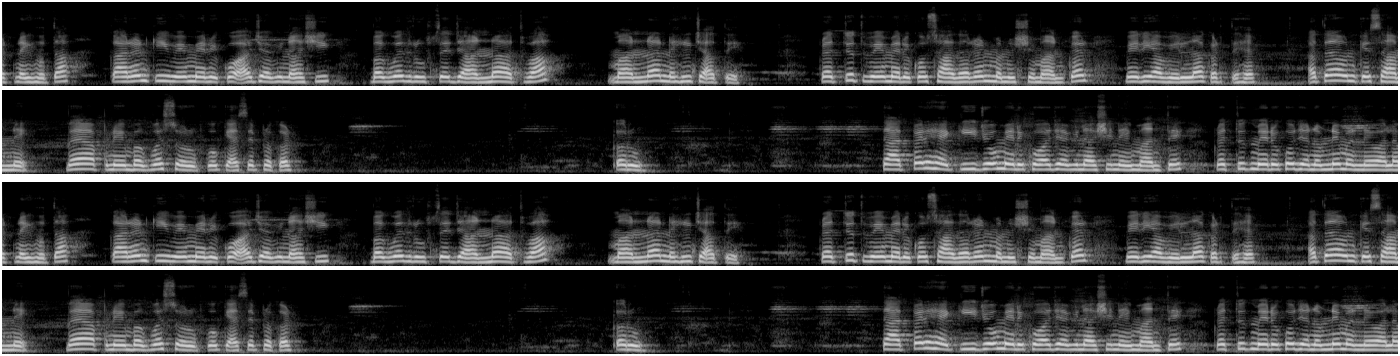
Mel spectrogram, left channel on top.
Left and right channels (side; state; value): both; identical; correlation 1.00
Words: नहीं होता, कारण कि वे मेरे को अज अविनाशी भगवत रूप से जानना अथवा मानना नहीं चाहते। प्रत्युत वे मेरे को साधारण मनुष्य मानकर मेरी अवहेलना करते हैं। अतः उनके सामने मैं अपने भगवत स्वरूप को कैसे प्रकट करूं? तात्पर्य है कि जो मेरे को अज अविनाशी नहीं मानते, प्रत्युत मेरे को जन्मने मरने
